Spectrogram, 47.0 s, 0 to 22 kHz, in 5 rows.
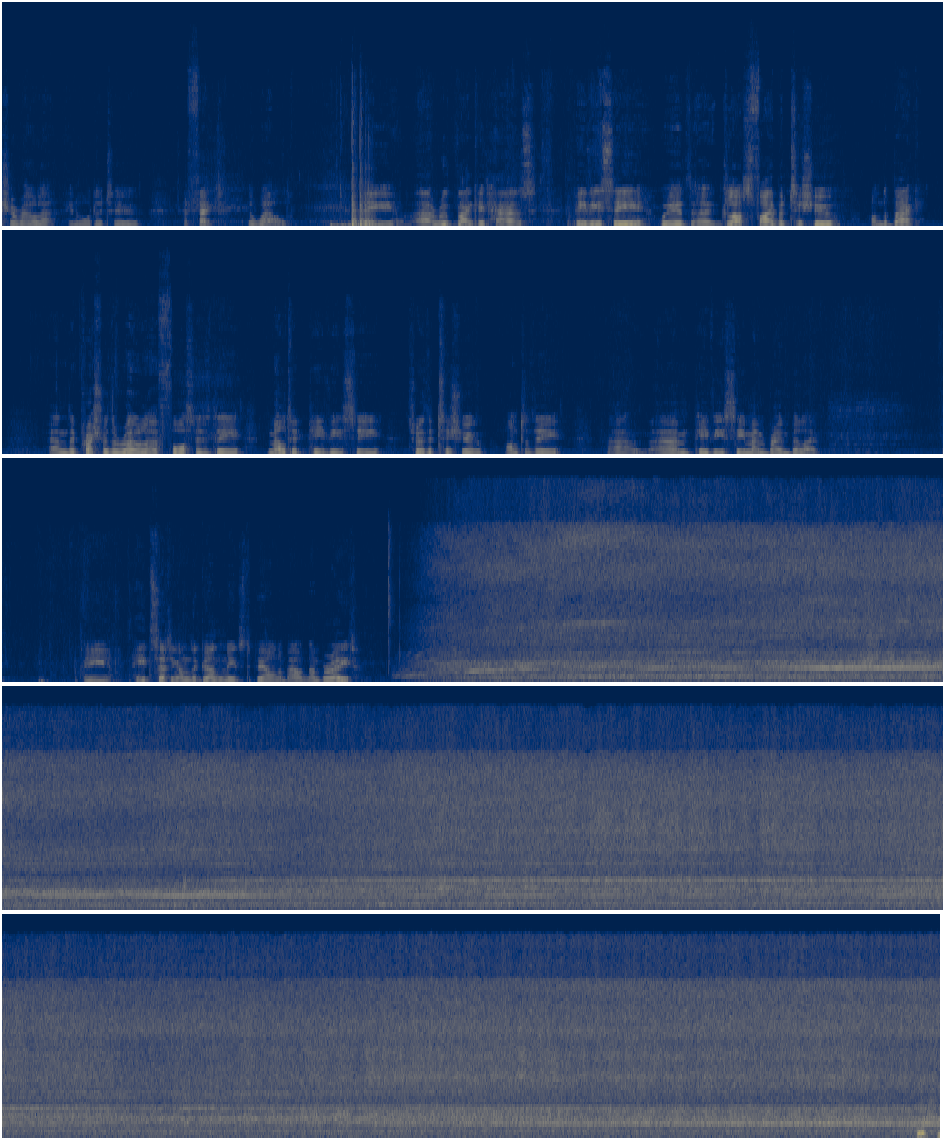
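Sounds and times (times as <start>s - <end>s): hot-air welder blower hissing: 22.7s - 47.0s.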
